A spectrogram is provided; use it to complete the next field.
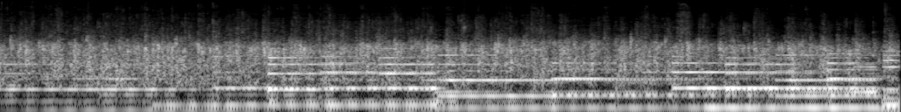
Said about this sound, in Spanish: Den un aplauso a Dios.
